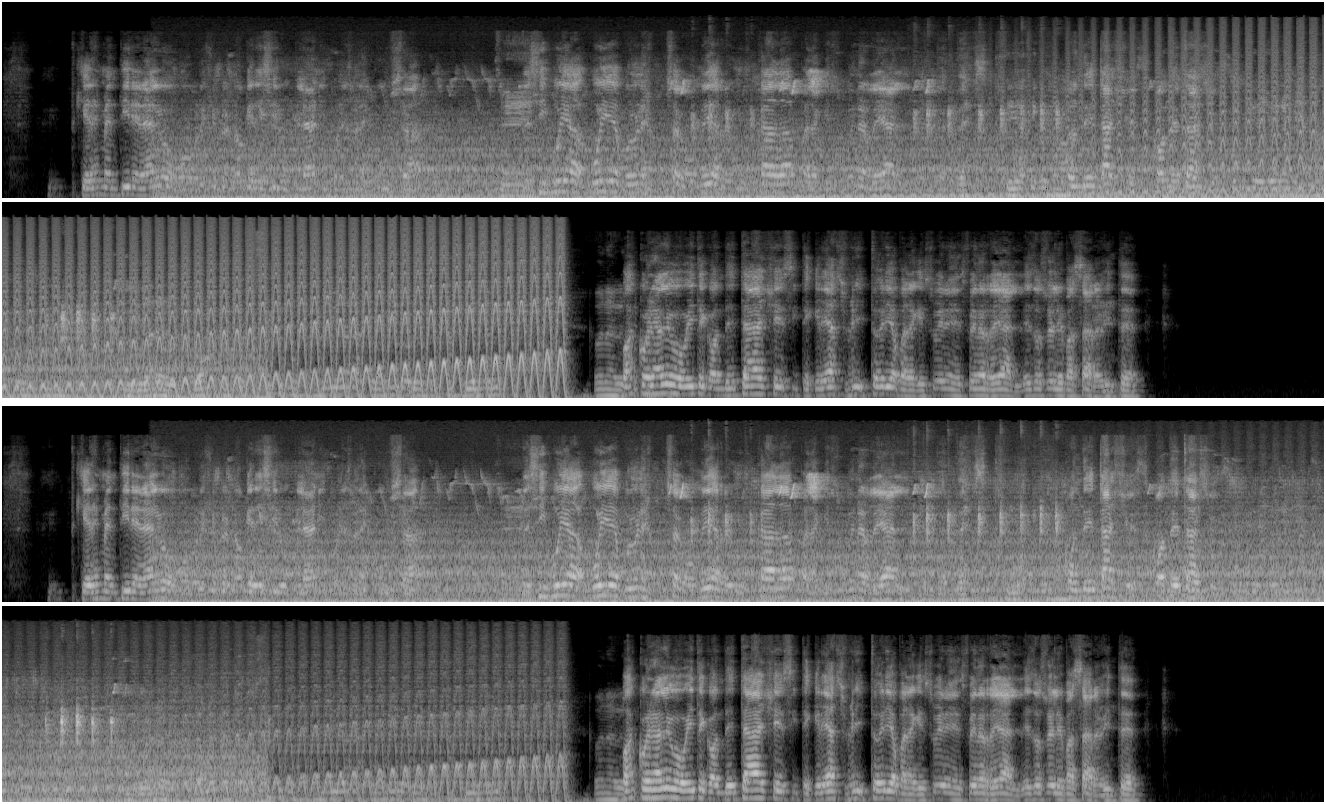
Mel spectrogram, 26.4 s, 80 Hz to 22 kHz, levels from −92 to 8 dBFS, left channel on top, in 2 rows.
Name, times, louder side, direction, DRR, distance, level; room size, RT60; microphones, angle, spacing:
voice 1, 0.5-4.2 5.2-10.2 10.6-12.2 19.4-24.5, right 4 dB, 25° right, 0.6 m, -24 dB
sound 1, 1.5-15.9, right 2 dB, 75° right, 0.8 m, -24 dB
sound 2, 3.2-19.3, left 5 dB, 75° left, 0.5 m, -27 dB
voice 2, 4.9-5.4 10.0-11.0 11.6-18.6 19.1-19.8 24.1-24.3, left 2 dB, 20° left, 0.4 m, -31 dB
4.7 x 2.2 x 3.4 m
head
